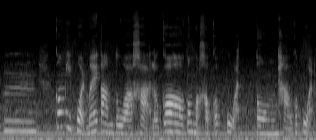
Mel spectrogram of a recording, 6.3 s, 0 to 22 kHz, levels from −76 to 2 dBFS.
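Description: No technical faults can be heard anywhere in this speech recording.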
